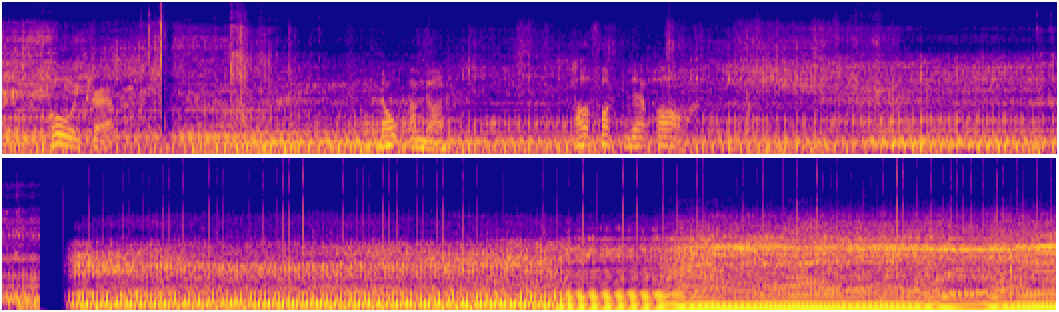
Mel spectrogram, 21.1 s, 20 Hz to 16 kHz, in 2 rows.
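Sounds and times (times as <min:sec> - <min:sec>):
chainsaw running steadily: 0:00.0 - 0:21.0.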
